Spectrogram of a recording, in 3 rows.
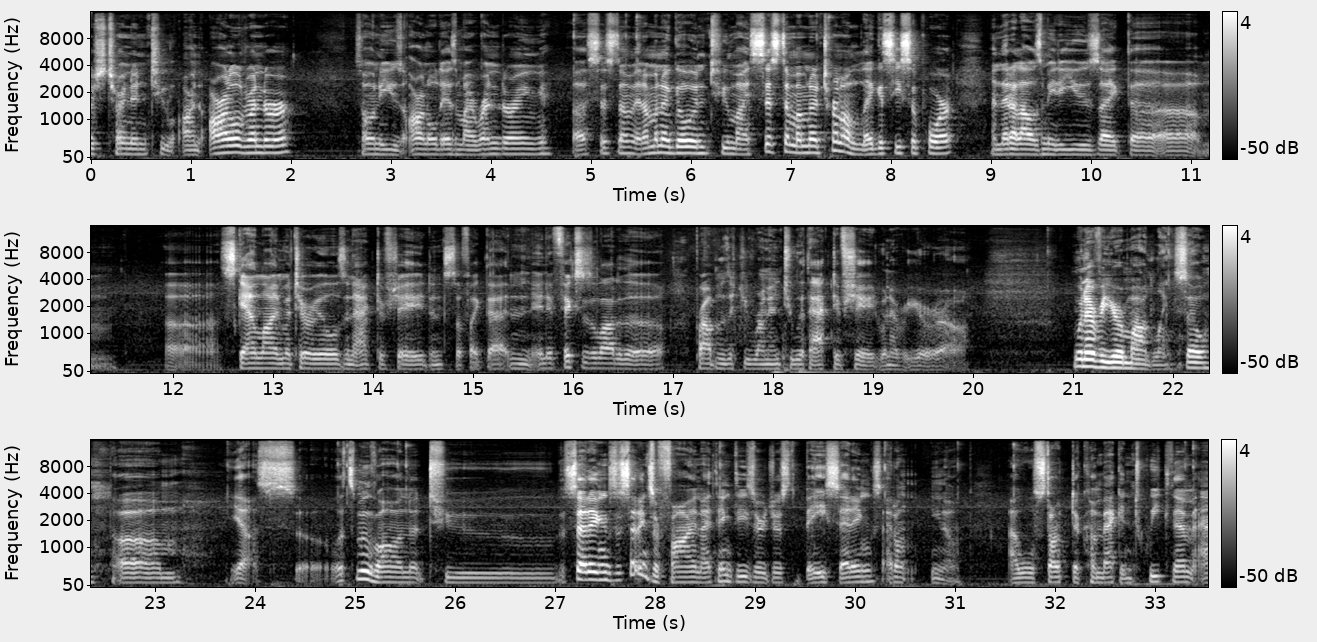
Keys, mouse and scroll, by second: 3.8-4.8 drag, 5.3 click, 7.2 click, 20.7-21.9 drag, 23.7 click, 24.8 click, 25.4 click, 27.5-28.6 drag, 29.3 click, 31.0 click, 33.2 click.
